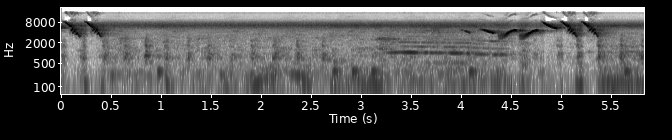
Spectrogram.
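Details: Caged double-collared seedeater passing on its song. A brief pair of high slurred notes opens, a soft steady lower whistle follows, then a fast chattering phrase of high sweeping notes. Faint low background noise throughout.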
